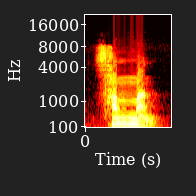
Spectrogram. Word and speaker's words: 삼만: Be sure to pronounce M twice in 삼만.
